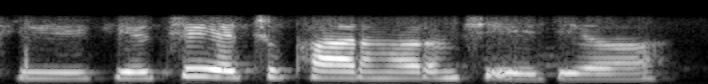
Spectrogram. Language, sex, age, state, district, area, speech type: Kashmiri, female, 18-30, Jammu and Kashmir, Shopian, rural, conversation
